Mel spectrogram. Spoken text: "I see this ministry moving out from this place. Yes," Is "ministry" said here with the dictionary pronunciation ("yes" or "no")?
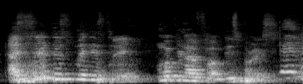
yes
